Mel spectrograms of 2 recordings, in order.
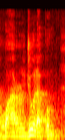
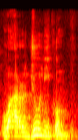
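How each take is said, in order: First: The vowel after the L is 'a'. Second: The vowel after the L is 'i'. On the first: "lamnya pakai fathah" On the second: "pakai kasrah di lamnya"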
